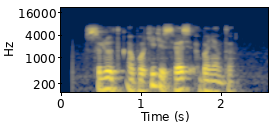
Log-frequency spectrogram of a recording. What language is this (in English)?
Russian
